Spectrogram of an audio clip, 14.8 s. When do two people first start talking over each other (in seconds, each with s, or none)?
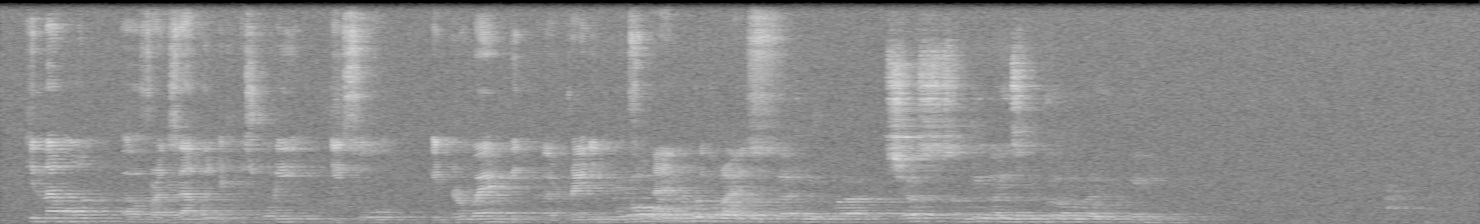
6.0 s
